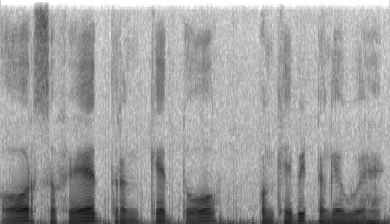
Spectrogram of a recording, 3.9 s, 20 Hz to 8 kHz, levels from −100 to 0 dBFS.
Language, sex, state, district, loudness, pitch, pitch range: Hindi, male, Uttar Pradesh, Saharanpur, -18 LUFS, 110 Hz, 105-130 Hz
